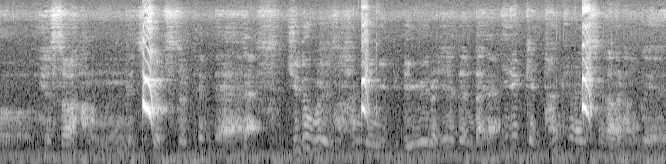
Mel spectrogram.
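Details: A newborn gives three sharp, brief, squeaky hiccups about two seconds apart, with quiet snuffling between them. Hiccups.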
